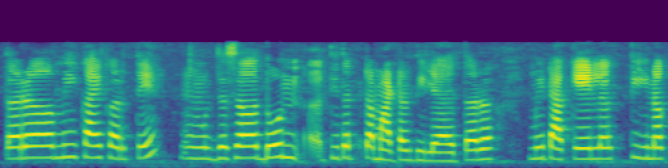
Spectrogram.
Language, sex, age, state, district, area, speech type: Marathi, female, 18-30, Maharashtra, Nagpur, urban, spontaneous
